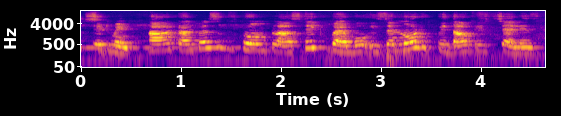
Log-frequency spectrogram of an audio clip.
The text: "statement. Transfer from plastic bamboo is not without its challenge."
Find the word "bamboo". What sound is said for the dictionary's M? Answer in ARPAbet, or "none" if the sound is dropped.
none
